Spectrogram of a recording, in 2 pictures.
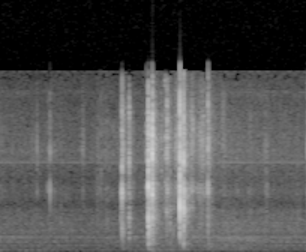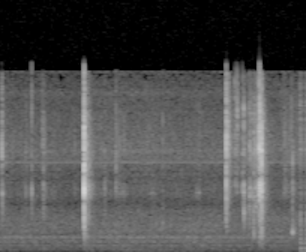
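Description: Double-sided score tape and paper scraps being handled and pressed onto a craft-foam frame: a short cluster of sharp clicks a little over a second in, another single click a little before halfway, and a few light ticks near the end.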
